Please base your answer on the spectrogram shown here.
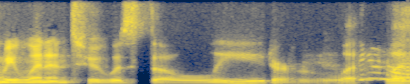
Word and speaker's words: Lied: the wild kingdom of the lead jungle where and it's about so it's spelled like l-i-e-d but yes so this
